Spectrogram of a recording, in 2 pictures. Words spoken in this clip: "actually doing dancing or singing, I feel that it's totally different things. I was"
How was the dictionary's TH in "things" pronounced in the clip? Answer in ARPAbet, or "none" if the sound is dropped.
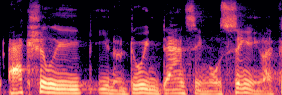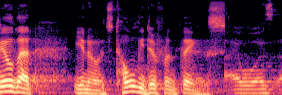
TH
